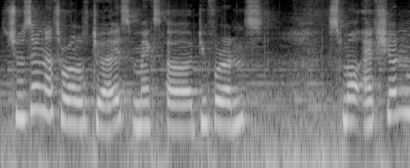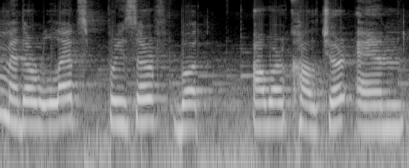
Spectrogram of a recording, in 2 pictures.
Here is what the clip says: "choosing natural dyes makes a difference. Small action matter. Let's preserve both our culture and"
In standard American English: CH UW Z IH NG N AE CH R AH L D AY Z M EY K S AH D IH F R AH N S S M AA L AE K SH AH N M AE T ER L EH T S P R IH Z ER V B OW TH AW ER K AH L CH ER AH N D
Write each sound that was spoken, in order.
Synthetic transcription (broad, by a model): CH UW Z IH NG N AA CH R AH L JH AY S M EY K S AH D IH F R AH N S S M AA L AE K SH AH N M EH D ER L EH T S P R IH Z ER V B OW T AW ER K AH L CH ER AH N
